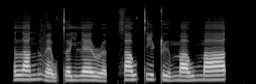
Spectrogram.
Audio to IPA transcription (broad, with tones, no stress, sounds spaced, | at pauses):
l a˧˥ n v ɛ˨˩˨ w t̪ ə˧ j l ɛ˧ ɹ ə˨˩ k̚ s a˧˥ w t̪ i˧˥ ʈ ɨ˨˩˦ m a˧˥ w m aː˦˥ t̚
